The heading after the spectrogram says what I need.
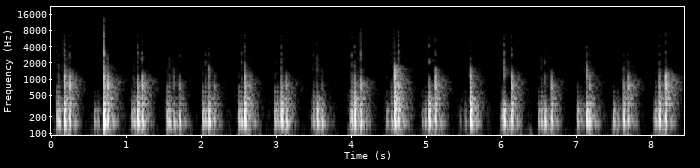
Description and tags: Fingers tapping on a bench.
